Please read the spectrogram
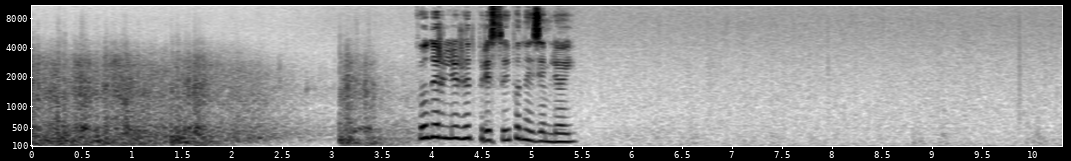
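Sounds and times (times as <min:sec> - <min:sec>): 
artillery shells exploding around a battlefield: 0:00.0 - 0:03.9
speech: 0:03.9 - 0:05.5.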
